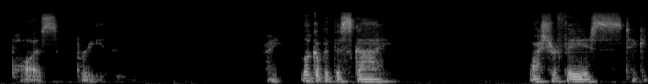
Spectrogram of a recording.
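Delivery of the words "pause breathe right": hushed, breath-only self-reminder; calming whisper. Acted. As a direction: whisper it to settle yourself. Calming herself out of overthinking.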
